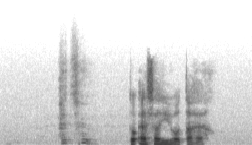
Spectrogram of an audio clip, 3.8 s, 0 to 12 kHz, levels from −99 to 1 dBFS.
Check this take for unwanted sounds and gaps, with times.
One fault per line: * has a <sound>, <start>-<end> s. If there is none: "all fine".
* has a sneeze, 0.9-1.5 s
